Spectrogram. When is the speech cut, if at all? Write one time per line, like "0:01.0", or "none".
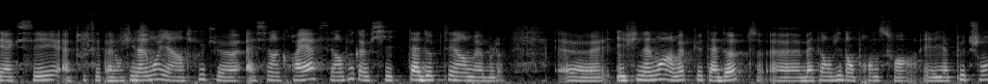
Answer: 0:01.1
